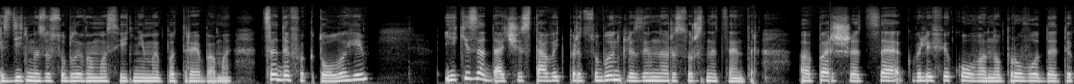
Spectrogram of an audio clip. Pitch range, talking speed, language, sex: 155-190 Hz, 105 wpm, Russian, female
